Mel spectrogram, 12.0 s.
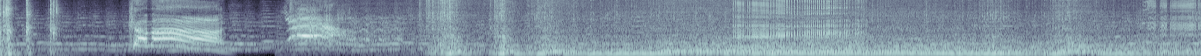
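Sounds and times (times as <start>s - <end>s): car engine running: 4.1s - 12.0s.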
